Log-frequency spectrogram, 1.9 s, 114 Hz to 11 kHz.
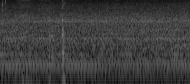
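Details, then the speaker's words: NASCAR race car at Talladega with restrictor plate, drafting in gear at about 8,400–8,500 rpm: high steady engine note almost never changing even through corners; normal steady high RPM. "But you can hear the RPM. It almost never changes. Even in the middle of the corner, it's turning in the draft right now with this restrictor plate in this gear."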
